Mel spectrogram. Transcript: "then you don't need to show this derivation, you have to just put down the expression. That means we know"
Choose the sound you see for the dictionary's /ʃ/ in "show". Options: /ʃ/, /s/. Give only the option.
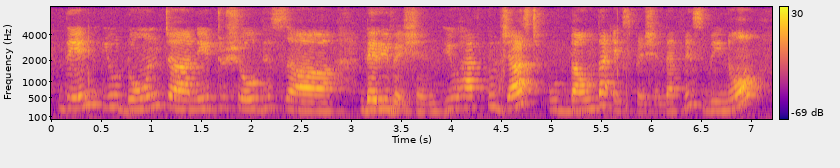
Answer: /ʃ/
